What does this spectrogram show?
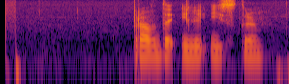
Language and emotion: Russian, neutral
